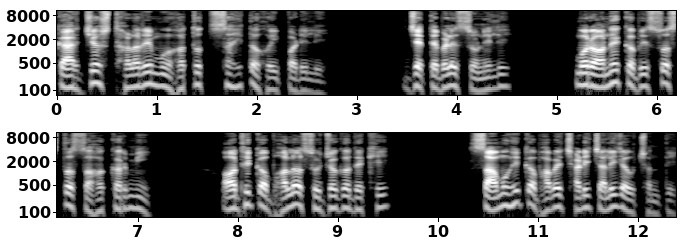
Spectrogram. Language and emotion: Odia, sad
